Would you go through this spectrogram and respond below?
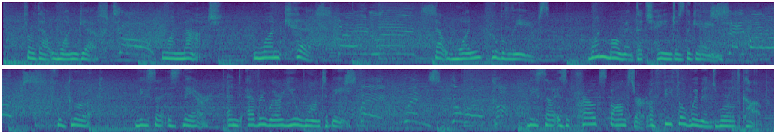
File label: Commercial Voiceover Grounded Inspiring; Visa; FIFA women's World Cup; Cinematic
